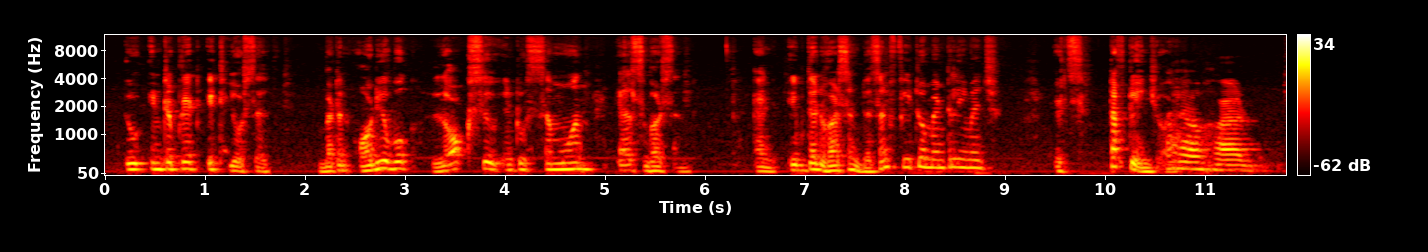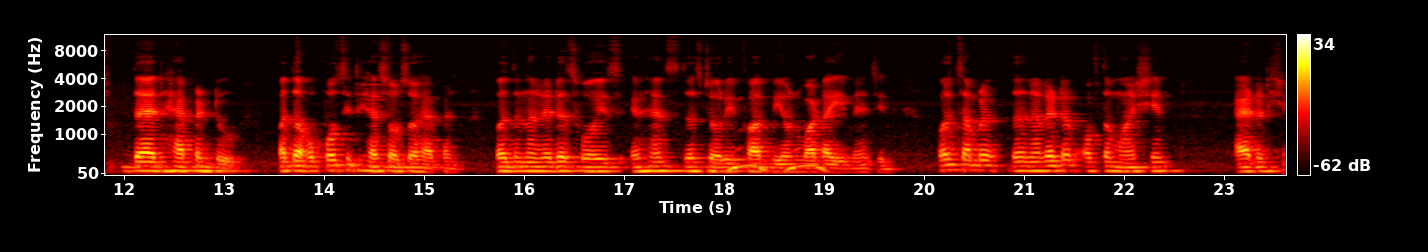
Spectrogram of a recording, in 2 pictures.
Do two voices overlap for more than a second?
No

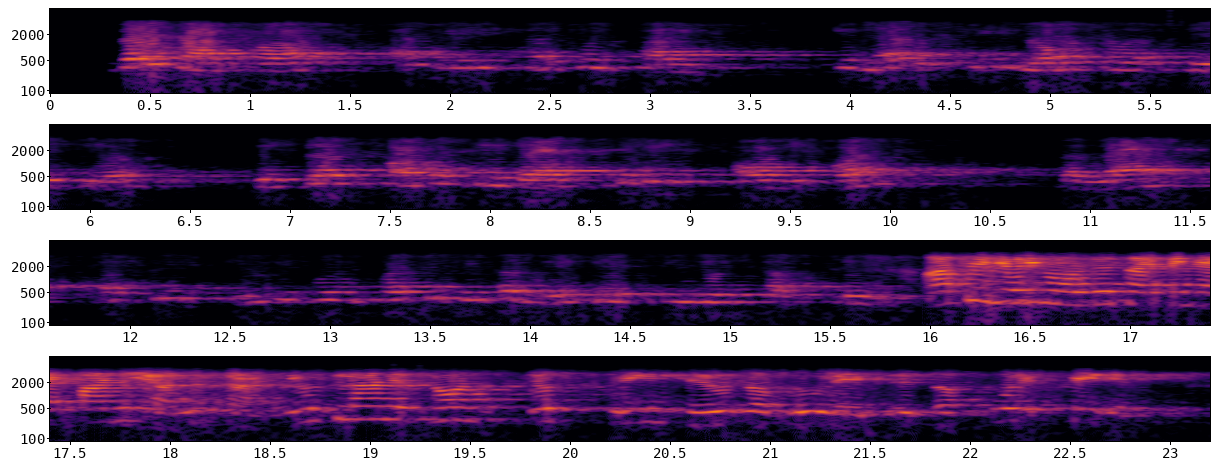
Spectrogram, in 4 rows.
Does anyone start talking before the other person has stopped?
No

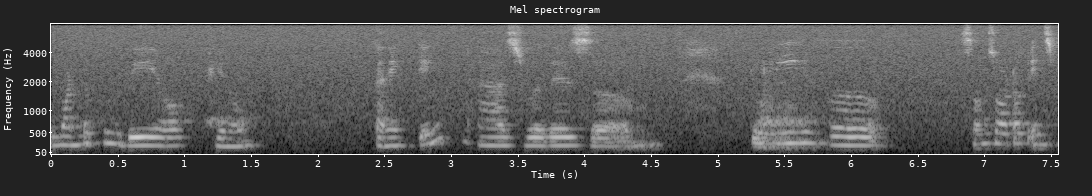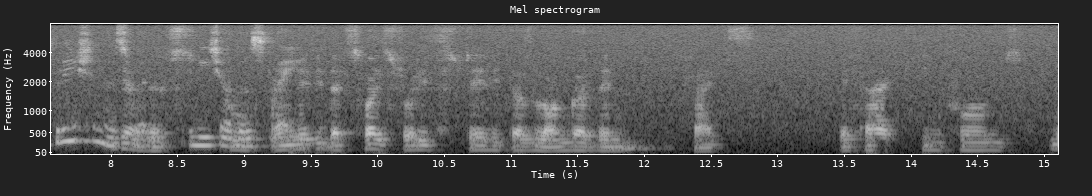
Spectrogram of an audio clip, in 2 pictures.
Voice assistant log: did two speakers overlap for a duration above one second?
Yes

